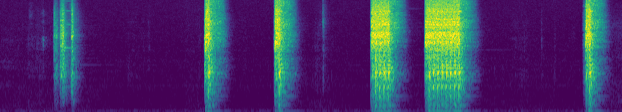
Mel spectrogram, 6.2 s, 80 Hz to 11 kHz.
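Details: Airsoft gearbox with newly installed Solink LITE 28k budget brushless motor, motor height set: six crisp single shots in semi-auto, each a quick clean snap with no grinding, whine or drag; cycling normally.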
